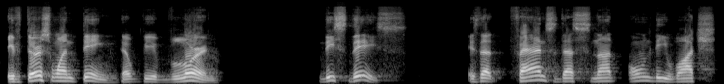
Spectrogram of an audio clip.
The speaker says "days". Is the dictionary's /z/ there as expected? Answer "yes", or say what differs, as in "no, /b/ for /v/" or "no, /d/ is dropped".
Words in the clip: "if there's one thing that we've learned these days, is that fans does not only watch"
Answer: no, /s/ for /z/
